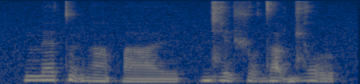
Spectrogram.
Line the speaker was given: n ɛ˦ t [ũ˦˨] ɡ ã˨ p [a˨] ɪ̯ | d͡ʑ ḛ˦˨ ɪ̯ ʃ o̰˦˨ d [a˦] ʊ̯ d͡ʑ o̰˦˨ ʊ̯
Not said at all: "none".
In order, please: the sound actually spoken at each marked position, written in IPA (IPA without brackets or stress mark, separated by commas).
ũ˦˨, a˨, a̰˦˨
